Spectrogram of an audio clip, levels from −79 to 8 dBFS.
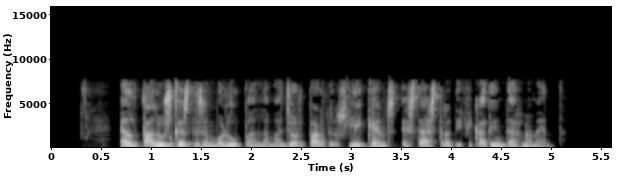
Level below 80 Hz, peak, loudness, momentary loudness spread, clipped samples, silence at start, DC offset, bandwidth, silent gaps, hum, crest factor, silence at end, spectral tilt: -54 dBFS; 0 dBFS; -18 LUFS; 10 LU; under 0.1%; 0.3 s; under 0.1%; 8 kHz; 0.62-0.68 s; none; 18 dB; 0.6 s; -3.5 dB/octave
